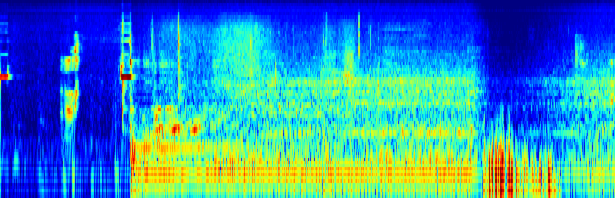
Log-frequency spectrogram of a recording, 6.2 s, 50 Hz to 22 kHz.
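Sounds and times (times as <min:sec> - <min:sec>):
microwave oven running with a steady electric hum: 0:01.0 - 0:06.1
microwave oven starting with a click: 0:01.2 - 0:04.8.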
